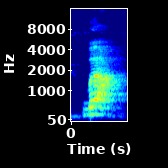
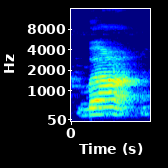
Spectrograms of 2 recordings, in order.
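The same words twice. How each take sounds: First: The final ain sound is cut off abruptly. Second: The final ain sound is slightly drawn out. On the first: The speaker calls it wrong. "jangan sampai kita bilangnya atau ngucapnya ba, ... Itu salah" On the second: The speaker calls it right. "seharusnya dia tuh seperti memanjang"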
